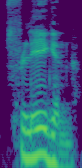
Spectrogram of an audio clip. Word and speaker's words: pflegen: We also have the verb pflegen, to care for someone or something, or to take care of something.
